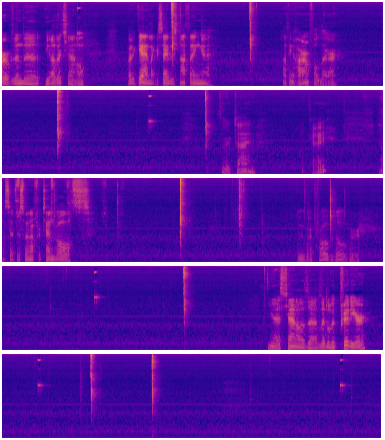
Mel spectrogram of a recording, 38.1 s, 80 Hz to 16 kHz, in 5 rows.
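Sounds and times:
steady low hum: 0.0s - 38.0s
power switch click: 8.7s - 9.0s, 18.8s - 19.0s, 33.4s - 33.7s.

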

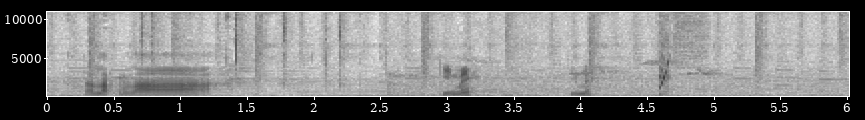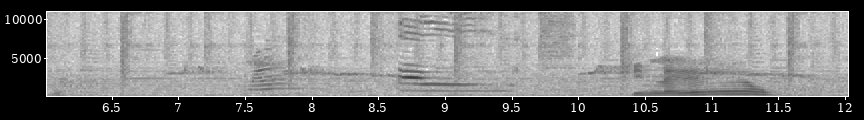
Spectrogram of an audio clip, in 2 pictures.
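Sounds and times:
cat meowing: 7.5s - 9.6s.

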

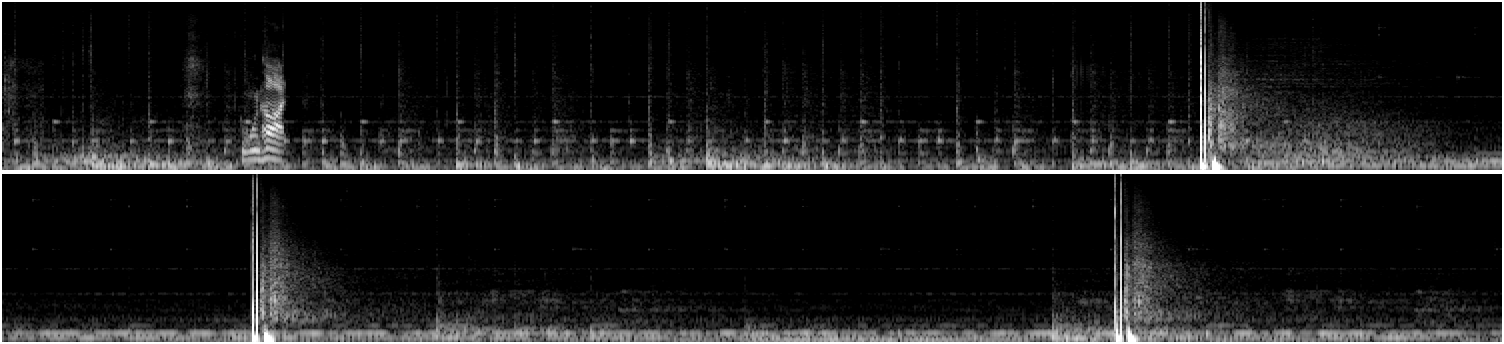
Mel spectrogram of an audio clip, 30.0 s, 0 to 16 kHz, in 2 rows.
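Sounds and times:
pistol shot with echo: 12.0s - 12.8s, 17.5s - 18.4s, 26.1s - 27.0s.

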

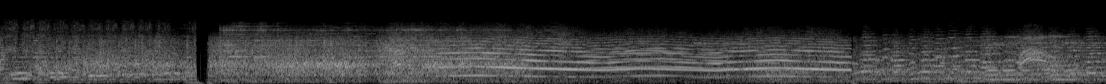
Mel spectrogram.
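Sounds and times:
wailing siren-like tone: 2.2s - 8.9s.

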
